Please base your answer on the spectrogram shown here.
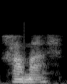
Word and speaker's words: Hamas: Número uno, lo que aconteció con Israel ayer por el grupo terrorista islámico con H se pronuncia con J, Hamas, que son prácticamente siglas que en árabe significa el partido de Dios.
